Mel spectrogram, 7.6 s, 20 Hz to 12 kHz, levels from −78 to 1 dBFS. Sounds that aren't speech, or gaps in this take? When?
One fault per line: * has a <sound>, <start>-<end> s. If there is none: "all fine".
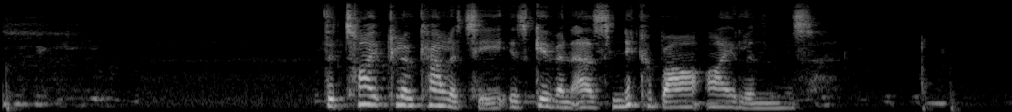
all fine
